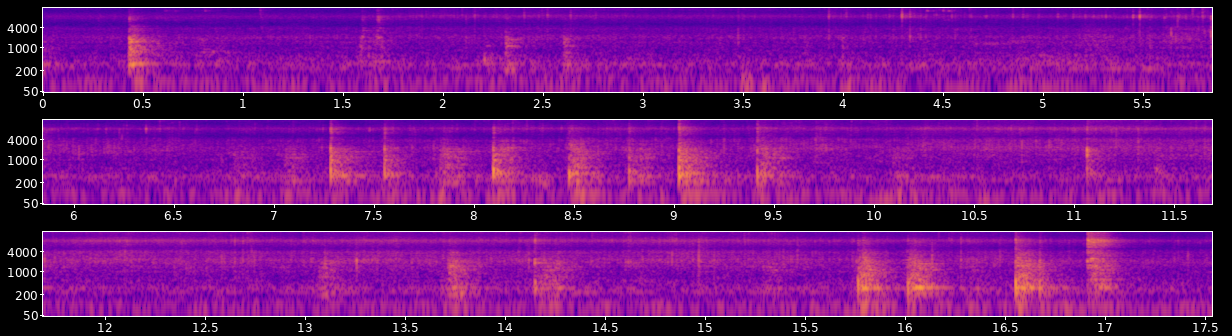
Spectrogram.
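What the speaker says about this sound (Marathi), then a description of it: "कांदा थोडासा लाल होत आला आहे त्यात देणार आहे टोमॅटो टाकून" Onion sizzles in oil in a pan as tomato is added and stirred in, a steady soft frying hiss broken by irregular clicks and scrapes of the spoon against the pan, with no voices heard.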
